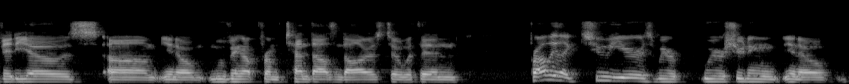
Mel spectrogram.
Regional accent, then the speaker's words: Massachusetts, United States; we grew up in Massachusetts. And so we were both living at home like the year after college.

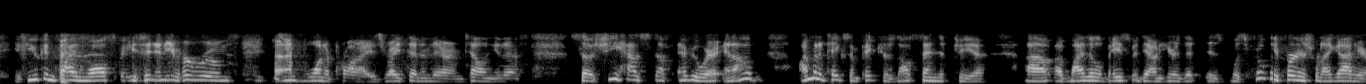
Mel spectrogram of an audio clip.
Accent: California, United States; The whole reason I moved back here is, you know, I'm from California originally.

